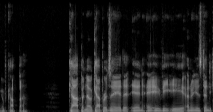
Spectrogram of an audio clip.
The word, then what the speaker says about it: Kappa: from the trickster Kappa from Japanese Kappa would be the proper pronunciation um let me catch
